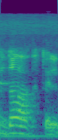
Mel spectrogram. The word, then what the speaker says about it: дактиль: можна за наголосами у у слові дактиль наголос падає на перший склад відповідно дактиль трискладова стопа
